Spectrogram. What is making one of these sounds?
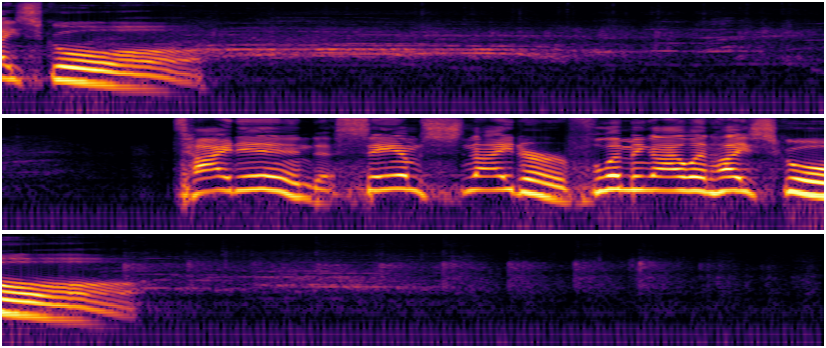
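An audience applauds and cheers in a large echoing hall.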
